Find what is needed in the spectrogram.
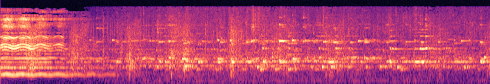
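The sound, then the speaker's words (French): Sheep bleat in a mountain pasture. A wavering, quavering bleat opens over a dense, steady background of sustained tones and scattered soft knocks. “Lorsque je suis avec mes moutons, là-haut dans la montagne”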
